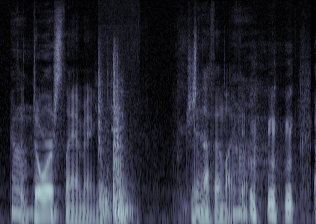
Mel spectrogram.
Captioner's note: door thuds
